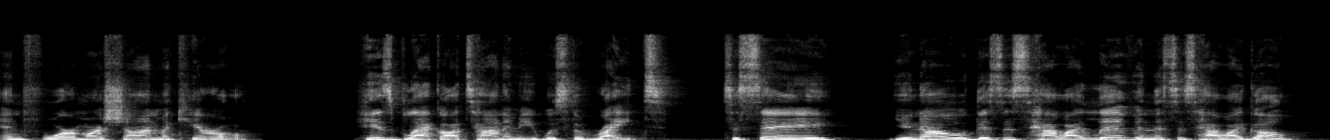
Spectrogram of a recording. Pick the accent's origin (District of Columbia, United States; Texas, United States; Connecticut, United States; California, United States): California, United States; Oakland; I'm from East Oakland, California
